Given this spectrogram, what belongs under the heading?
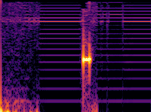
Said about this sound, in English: I guess that little courtesy tone is the courtesy tone for the echo link.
